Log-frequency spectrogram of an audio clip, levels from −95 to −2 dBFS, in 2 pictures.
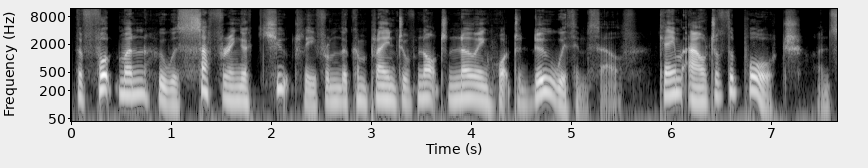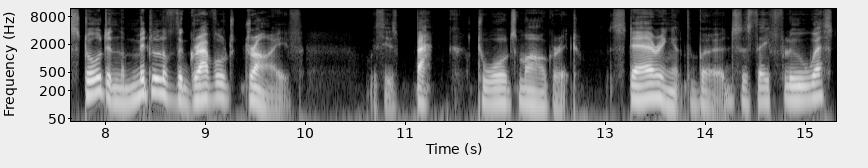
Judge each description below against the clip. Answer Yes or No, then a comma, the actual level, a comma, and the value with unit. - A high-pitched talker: No, low, 125 Hz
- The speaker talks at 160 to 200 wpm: Yes, average, 170 wpm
